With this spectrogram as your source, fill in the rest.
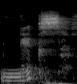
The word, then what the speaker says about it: NYX: fun my NYX NYX but it's pronounced NYX for those of you who don't know my next item is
